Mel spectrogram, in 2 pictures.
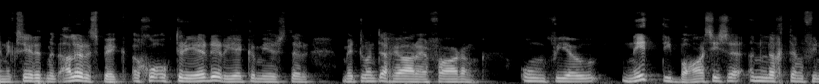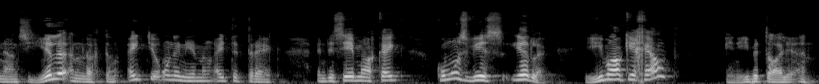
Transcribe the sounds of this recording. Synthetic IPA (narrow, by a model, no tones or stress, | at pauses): ɛnækseːdətmɛtɐləɾəspɛkəχəɔk̚tuɾiərdəɾiəkəmiəstərmɛtːwiəntəχjɑːɾærfɑːɾəŋ | ʔɔmfərjœw | nɛt̚dibɑːsisəʔənləχtəŋfinɐnsiiələʔənləχtəŋœɥtjəwɔndərniəməŋœɥtːətræk | əntəseːmɑkɐjkː | ɔmɔnsviəsiərlə̰k | ɦiːrmɑːkjəjχælˠt | ɛnɦiːrbətɑːlˠjəən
